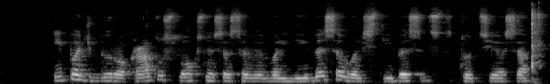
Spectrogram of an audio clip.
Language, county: Lithuanian, Vilnius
